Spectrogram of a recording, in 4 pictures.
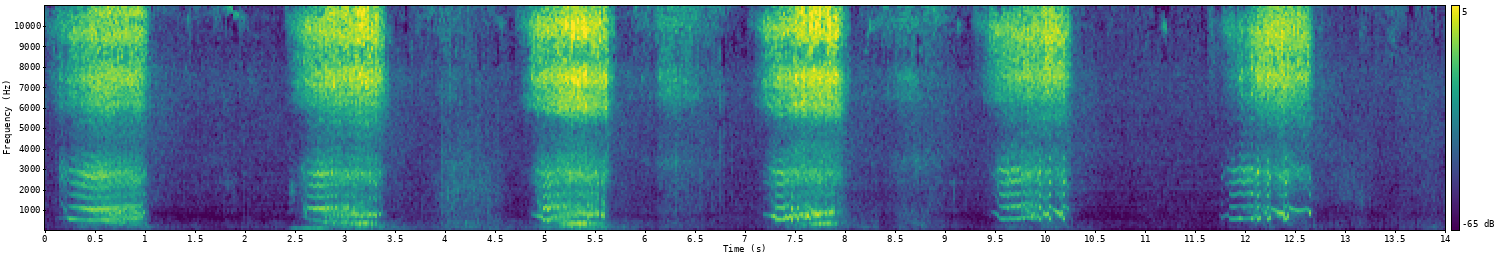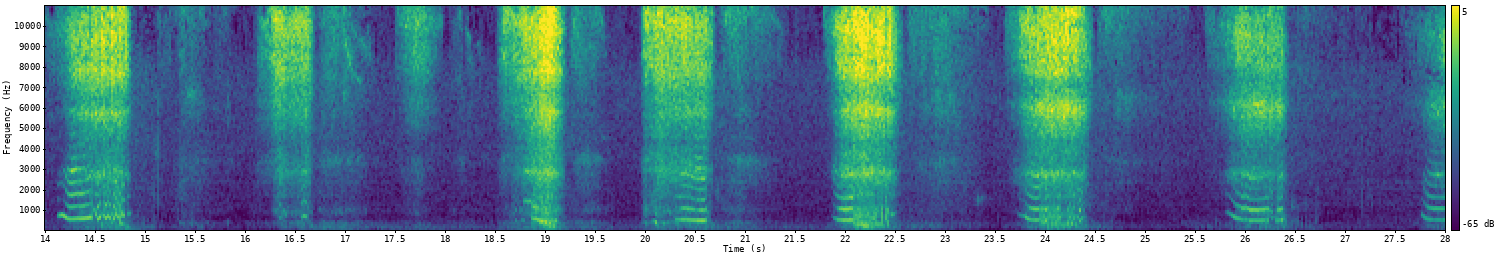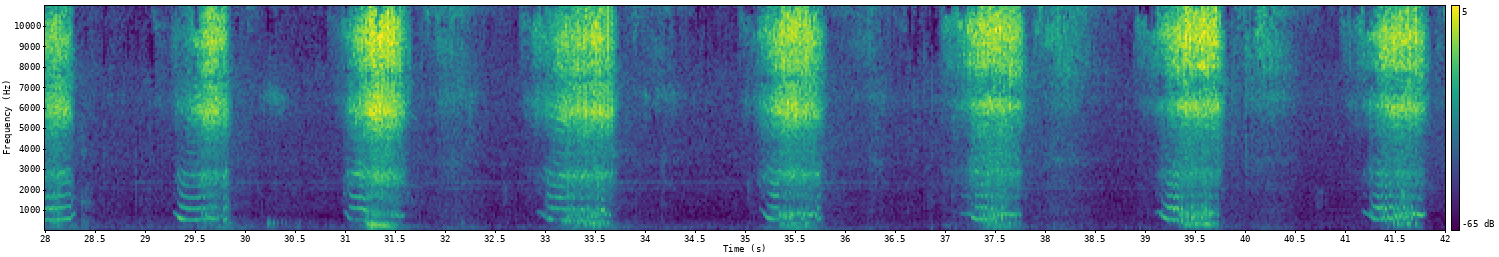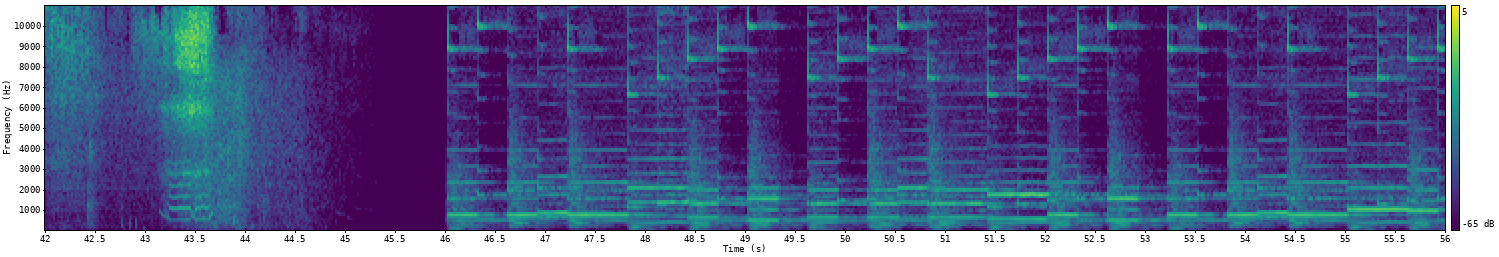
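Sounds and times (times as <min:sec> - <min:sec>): cat snoring: 0:00.0 - 0:01.8, 0:02.4 - 0:15.6, 0:16.2 - 0:25.1, 0:25.7 - 0:28.6, 0:29.3 - 0:34.3, 0:35.1 - 0:36.4, 0:37.0 - 0:38.4, 0:39.0 - 0:44.0.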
